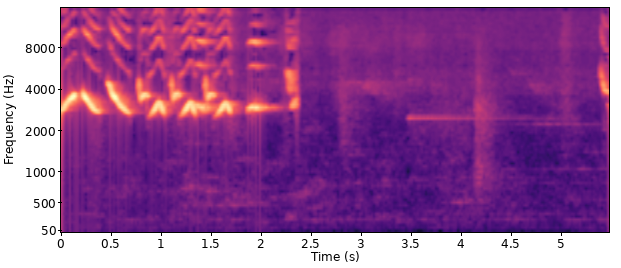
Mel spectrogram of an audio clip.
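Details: Chestnut-bellied seed finch (curió), a bird kept in domestic breeding, singing in the praia mineirinho style: a quick series of clear whistled, slurred notes for about two seconds, then quiet with a faint high tone.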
